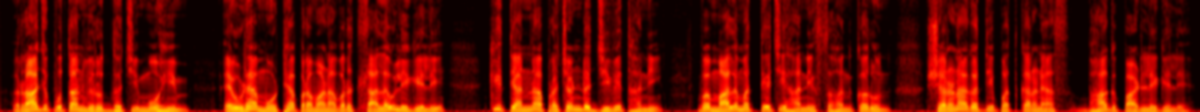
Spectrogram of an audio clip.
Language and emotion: Marathi, neutral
